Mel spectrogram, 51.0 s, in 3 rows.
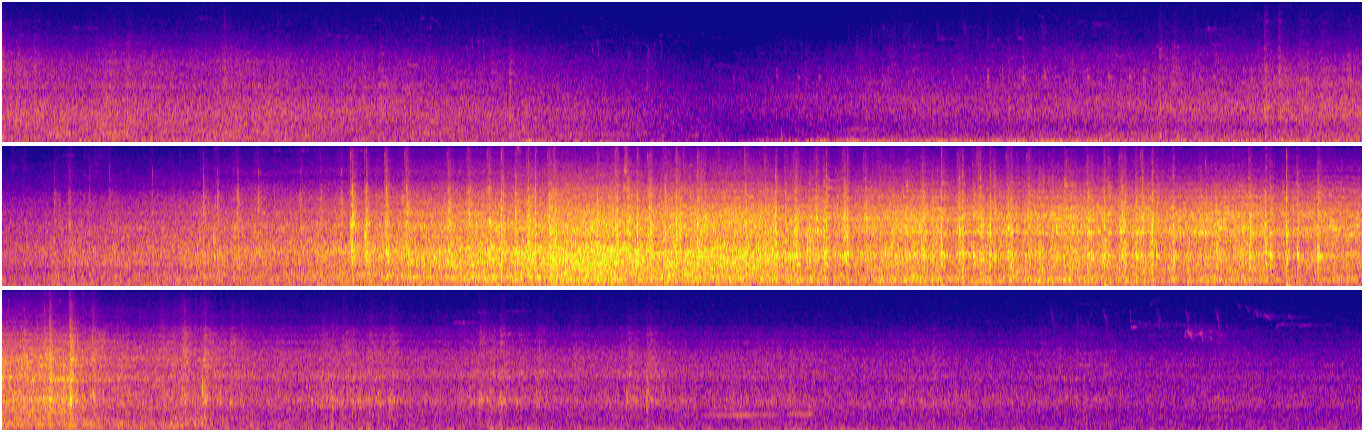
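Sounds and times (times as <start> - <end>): diesel locomotive passing: 0.0 - 8.2, 9.1 - 51.0
wheels clacking over rail joints: 12.5 - 42.5.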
